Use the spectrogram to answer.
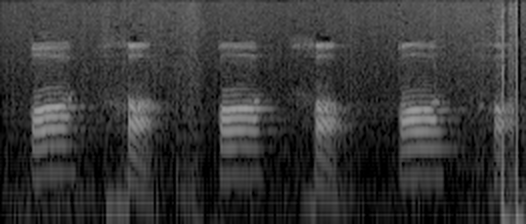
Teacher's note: Di sini qaf ini pangkal lidah makhrajnya. Kha ni hujung kerongkong.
